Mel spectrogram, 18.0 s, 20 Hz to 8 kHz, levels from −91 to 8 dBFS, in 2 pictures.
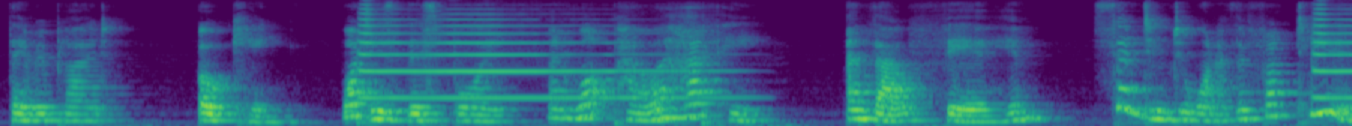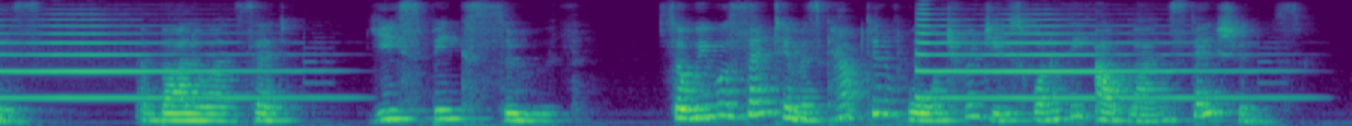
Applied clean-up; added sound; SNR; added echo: none; Trumpet; 9 dB; reverberation time 0.8 s.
